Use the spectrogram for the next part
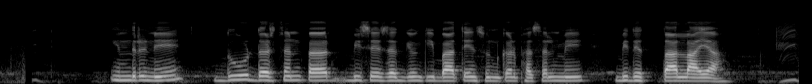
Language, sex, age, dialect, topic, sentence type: Hindi, female, 41-45, Garhwali, agriculture, statement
